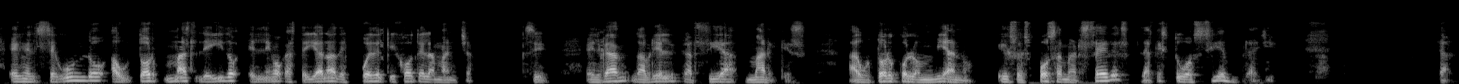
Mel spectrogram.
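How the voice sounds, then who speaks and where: A man's voice: fairly high pitch, vocal fry, husky, no echo. A man with a Peruvian accent, a literature teacher telling a story as a dramatic lecture, with frequent tag questions to his listeners. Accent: Peruvian Spanish. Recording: dull lo-fi recording.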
